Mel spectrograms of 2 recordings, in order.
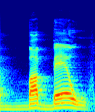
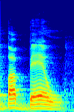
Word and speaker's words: Babel: aparece no Novo Testamento Então seja pronuncia em hebraico seria Babel né então quando aparece a palavra Babilônia no antigo testamento no hebraico a pronúncia seria Babel Ou seja a raiz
